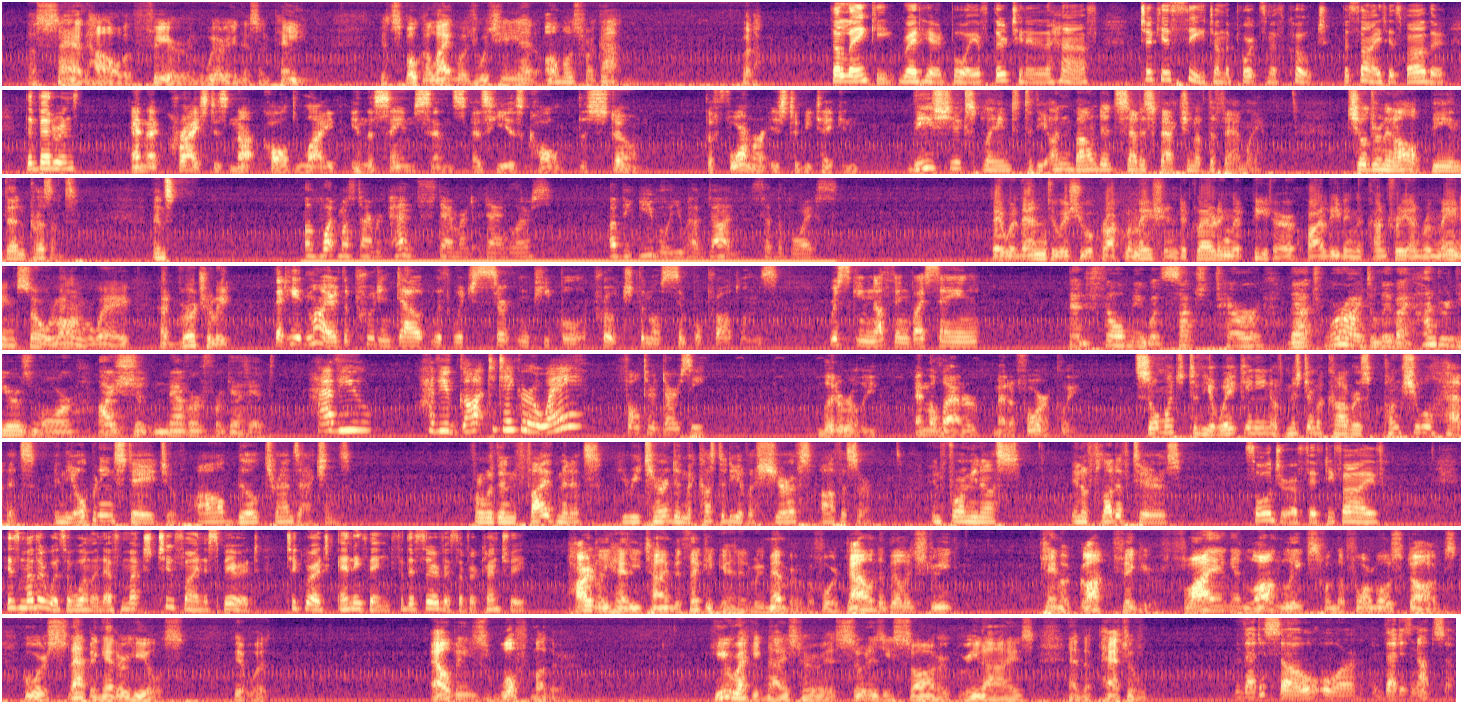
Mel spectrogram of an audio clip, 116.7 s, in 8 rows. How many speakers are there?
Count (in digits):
9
